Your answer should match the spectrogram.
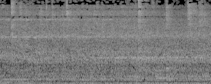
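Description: Modernized Otis elevator car running, a steady low rumble with a few light clicks.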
